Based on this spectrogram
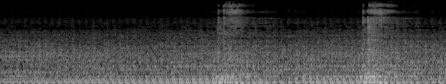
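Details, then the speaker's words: Minibike with a freshly swapped Predator 212 engine (replacing a 196cc), choke on, stock quiet exhaust: steady single-cylinder idle with two quick, clean throttle blips rising and falling sharply; snappy, normal throttle response. "come on, bro. That's snappy."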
